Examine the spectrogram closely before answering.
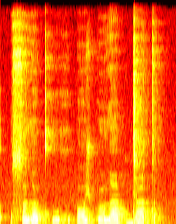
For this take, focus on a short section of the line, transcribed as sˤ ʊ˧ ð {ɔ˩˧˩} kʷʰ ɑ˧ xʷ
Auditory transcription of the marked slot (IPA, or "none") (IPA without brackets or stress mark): ɔ˩˧˩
